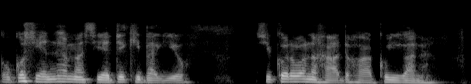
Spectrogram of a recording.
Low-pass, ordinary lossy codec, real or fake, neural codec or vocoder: 7.2 kHz; none; fake; codec, 16 kHz, 1.1 kbps, Voila-Tokenizer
